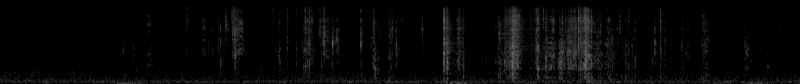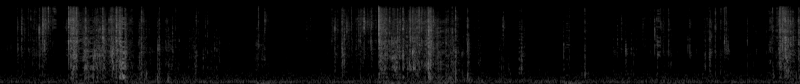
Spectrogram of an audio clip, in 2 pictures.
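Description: Foil wrapper of a trading-card pack crinkling and tearing as it is ripped open by hand, in several bursts of crackly rustling, the loudest about twelve seconds in.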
